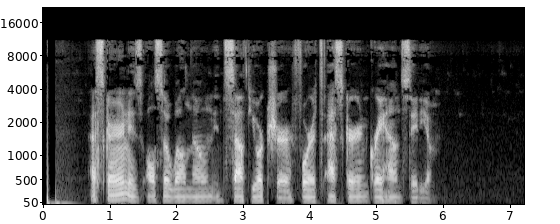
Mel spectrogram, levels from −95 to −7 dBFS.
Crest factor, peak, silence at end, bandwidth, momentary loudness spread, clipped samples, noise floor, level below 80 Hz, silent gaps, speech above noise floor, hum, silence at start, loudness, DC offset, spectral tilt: 20 dB; 0 dBFS; 1.4 s; 12 kHz; 13 LU; under 0.1%; -71 dBFS; -44 dBFS; none; 51 dB; none; 0.05 s; -19 LUFS; under 0.1%; -2.5 dB/octave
